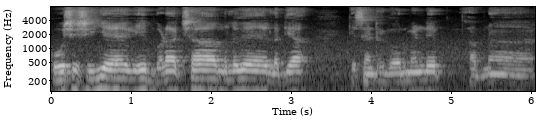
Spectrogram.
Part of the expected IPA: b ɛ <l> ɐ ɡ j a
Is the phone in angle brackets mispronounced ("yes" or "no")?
no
